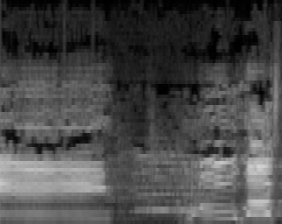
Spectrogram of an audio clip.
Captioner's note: students cheering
